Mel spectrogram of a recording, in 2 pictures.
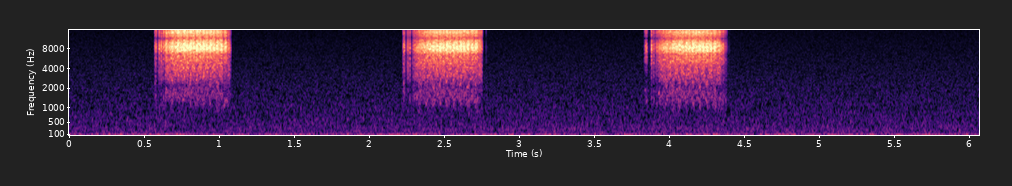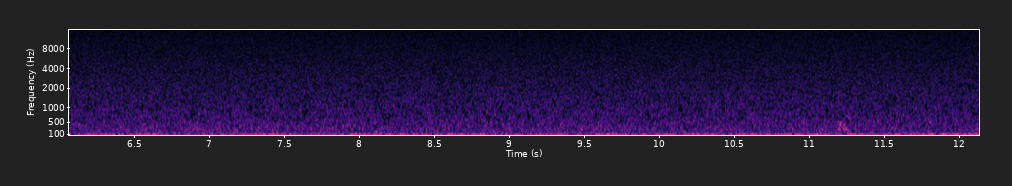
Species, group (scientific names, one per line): Chorthippus dichrous
Orthoptera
